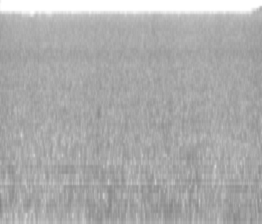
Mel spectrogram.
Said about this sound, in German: Nur das Meer übertönt das Geschnatter der Badegäste.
